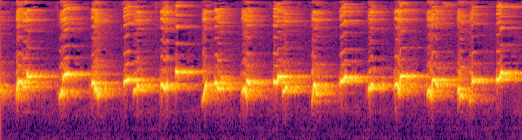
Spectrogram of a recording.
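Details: Ropel-style trucuk song of a straw-headed bulbul: loud, bubbling whistled phrases that jump between lower and higher notes, repeated in a steady rapid stream with no pauses and a clean background.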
